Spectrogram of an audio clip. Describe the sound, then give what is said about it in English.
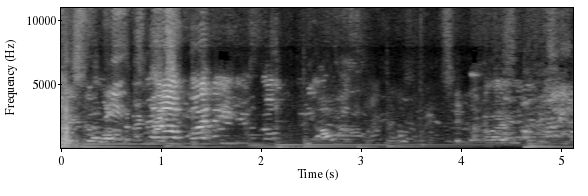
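A dense crowd murmurs and chatters at lunchtime, many overlapping voices blending into a steady babble, with a few children's voices rising above it and a low sustained hum running underneath. “So yeah, I'm going to sneak past the crowd.”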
